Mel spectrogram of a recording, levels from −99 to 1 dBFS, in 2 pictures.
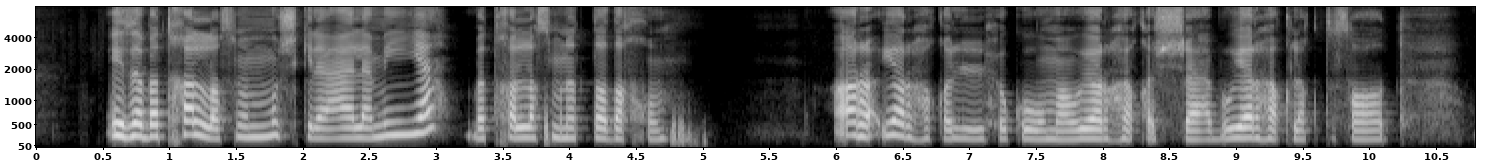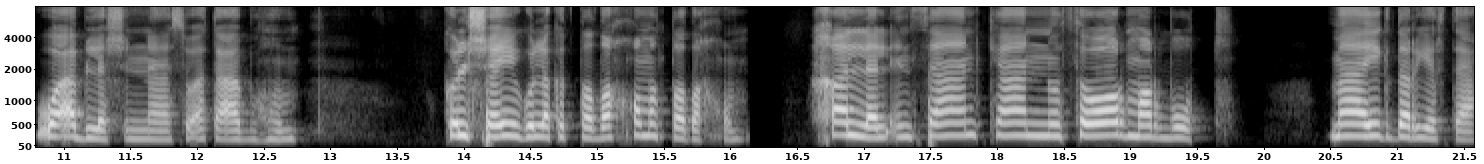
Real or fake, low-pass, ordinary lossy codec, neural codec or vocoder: real; none; none; none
